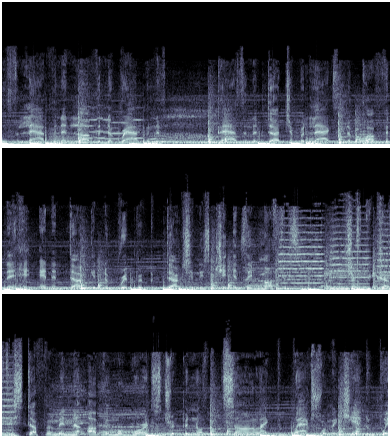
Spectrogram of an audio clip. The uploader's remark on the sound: Originally broadcast live on July 12, 2018 from the storefront of Kinfolk 90 in Williamsburg, Brooklyn, New York City. Broadcast live on WAXX.fm.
